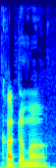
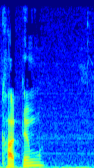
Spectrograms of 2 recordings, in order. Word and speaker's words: khatama: I circle the Arabic word khatama, which can also be pronounced khatim, and I circle the Hindi word Anguthi.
